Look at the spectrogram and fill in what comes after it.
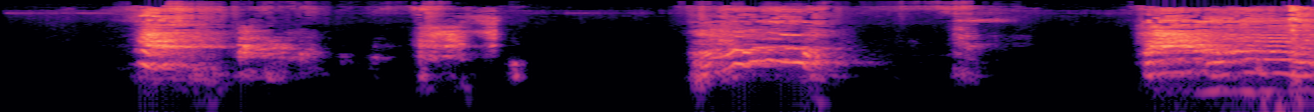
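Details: Domestic cat from a funny cat compilation, giving several short, harsh, raspy bursts of sound separated by silent gaps over five seconds.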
